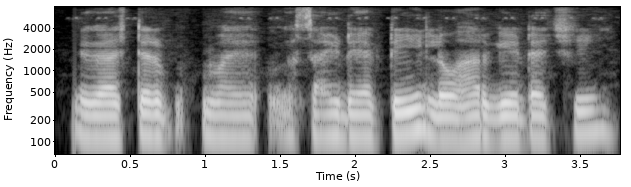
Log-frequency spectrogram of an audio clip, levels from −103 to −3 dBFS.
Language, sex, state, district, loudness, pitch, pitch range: Bengali, male, West Bengal, Malda, -22 LUFS, 120 Hz, 115-125 Hz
